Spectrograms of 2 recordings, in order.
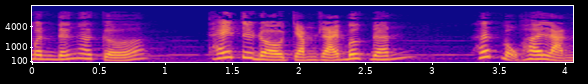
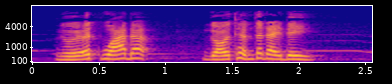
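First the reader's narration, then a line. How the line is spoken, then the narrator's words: Cold. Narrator (Vietnamese): lạnh lùng thốt lời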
